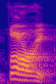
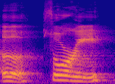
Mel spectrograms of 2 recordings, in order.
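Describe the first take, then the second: First: Short American "sah-ree", open vowel; American sorry. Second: Slow Canadian "soh-ree", rounded O; Canadian sorry. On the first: Vlogger contrasting the vowels, American "sah-ree". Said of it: "how Americans say it". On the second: Vlogger explaining the vowel, slow Canadian "soh-ree". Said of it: "it's, like, more of a". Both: Shown as a demonstration.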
